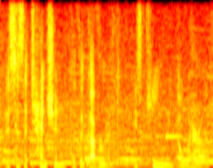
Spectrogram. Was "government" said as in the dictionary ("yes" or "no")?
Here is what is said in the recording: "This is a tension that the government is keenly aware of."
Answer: yes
